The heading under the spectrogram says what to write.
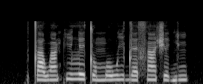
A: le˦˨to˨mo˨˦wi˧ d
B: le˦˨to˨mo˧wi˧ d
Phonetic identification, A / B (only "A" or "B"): A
